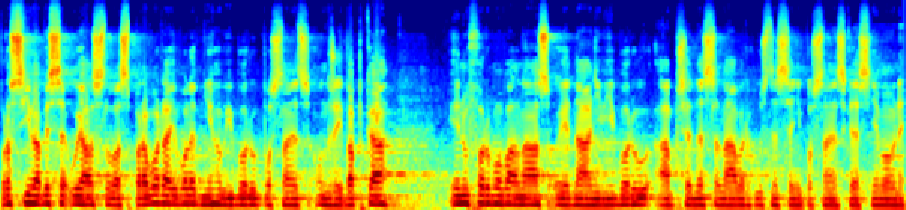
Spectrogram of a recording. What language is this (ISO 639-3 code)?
ces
